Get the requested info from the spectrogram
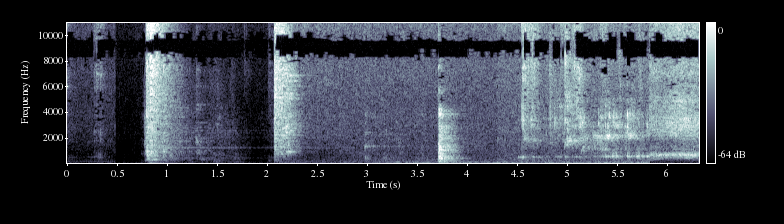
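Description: Kitchen handling while making a matcha drink: a few sharp knocks of glass and utensils on the counter, then from about four and a half seconds in a steady pour of liquid into a glass bottle, its tone rising slightly as it fills.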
